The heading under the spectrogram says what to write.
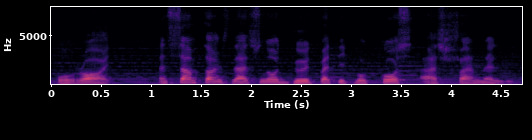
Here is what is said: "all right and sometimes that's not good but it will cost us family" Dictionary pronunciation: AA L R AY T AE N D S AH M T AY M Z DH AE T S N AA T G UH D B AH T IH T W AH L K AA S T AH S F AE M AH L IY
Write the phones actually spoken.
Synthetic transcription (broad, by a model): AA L R AY T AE N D S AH M T AY M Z DH AE T S N AA T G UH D B AH T IH T W AH L K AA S AH S F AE M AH L IY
